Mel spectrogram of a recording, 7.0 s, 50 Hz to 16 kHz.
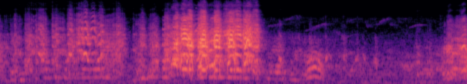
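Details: Noisy flock of maitacas (pionus parrots) making a racket at a house in Santa Maria Madalena, Rio de Janeiro, Brazil, on 26 January 2014: harsh, raspy squawking bursts for four seconds, then quieter scattered calls, squawks returning at the end.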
